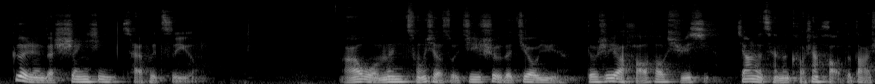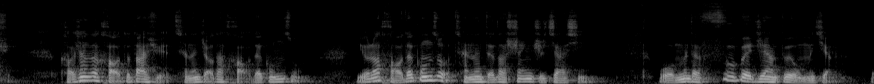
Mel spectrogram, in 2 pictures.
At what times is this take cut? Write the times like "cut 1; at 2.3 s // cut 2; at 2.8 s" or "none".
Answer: none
